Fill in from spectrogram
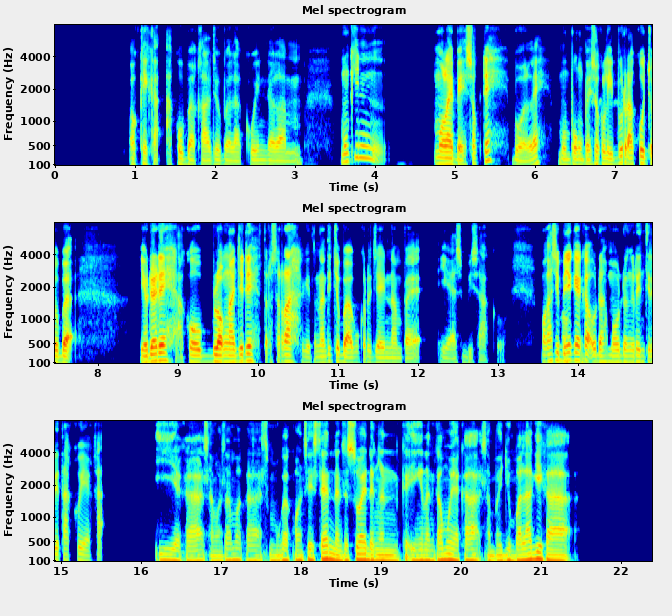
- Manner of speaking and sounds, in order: other background noise
- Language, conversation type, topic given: Indonesian, advice, Bagaimana saya bisa tetap menekuni hobi setiap minggu meskipun waktu luang terasa terbatas?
